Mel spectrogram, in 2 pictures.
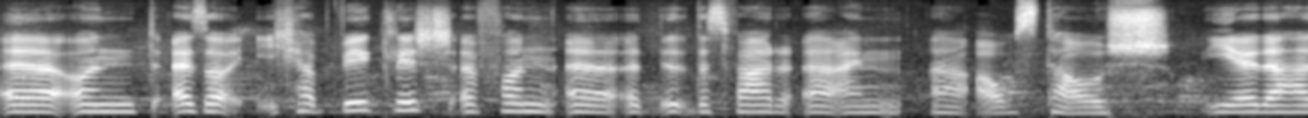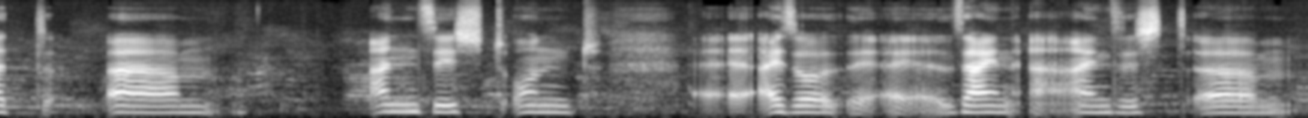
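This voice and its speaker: A young woman answering interview questions haltingly with many fillers into a handheld mic at an indoor event. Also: mid-range voice, fairly even intonation, creaky. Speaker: workshop leader interviewee. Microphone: handheld reporter mic.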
